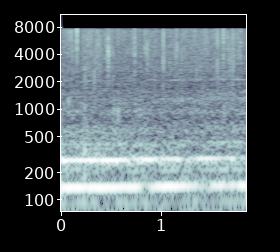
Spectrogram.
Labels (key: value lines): label: anthrophony, boat engine
recorder: SoundTrap 500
